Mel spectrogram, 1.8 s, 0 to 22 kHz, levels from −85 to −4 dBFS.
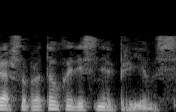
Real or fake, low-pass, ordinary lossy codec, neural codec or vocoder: fake; 7.2 kHz; MP3, 24 kbps; vocoder, 44.1 kHz, 128 mel bands every 256 samples, BigVGAN v2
